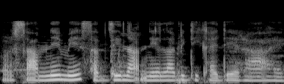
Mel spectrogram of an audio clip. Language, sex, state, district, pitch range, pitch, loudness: Hindi, female, Arunachal Pradesh, Longding, 185-205 Hz, 190 Hz, -19 LUFS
